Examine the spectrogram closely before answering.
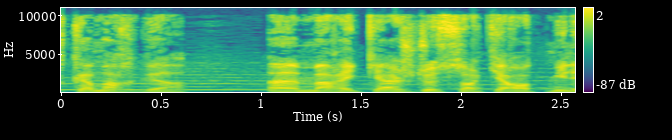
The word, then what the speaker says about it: Camarga: lève sur la Camargue en occitan cela se prononce camarga un marécage de 140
